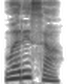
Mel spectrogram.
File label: "ವರಿಸು", Kannada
